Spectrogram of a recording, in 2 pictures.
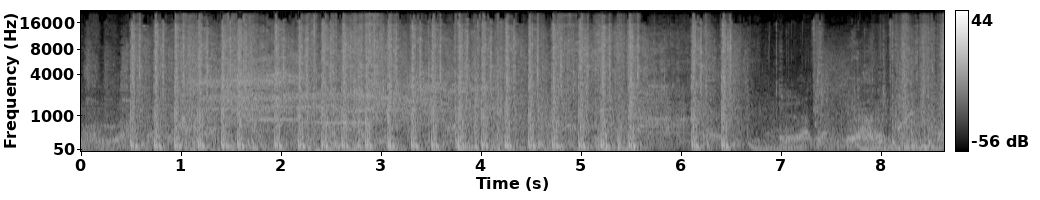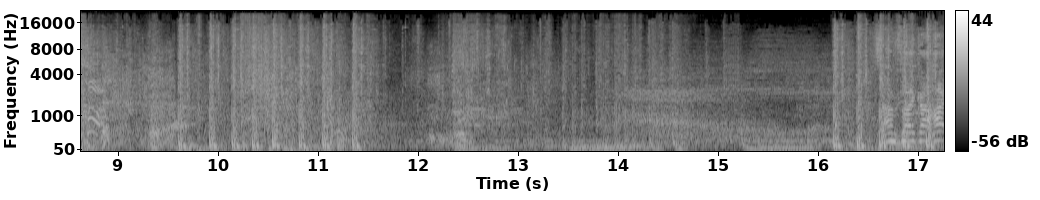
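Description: Rapid bursts of video game gunfire crackle almost nonstop, loud and close, with brief pauses between volleys and voices talking over the shooting.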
